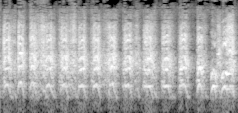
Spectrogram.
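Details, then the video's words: Kookaburra calling in a song described as scary: harsh, cackling bursts repeat about five times a second in an even, chattering rhythm. "Canto assustador do pássaro Koocaburra"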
